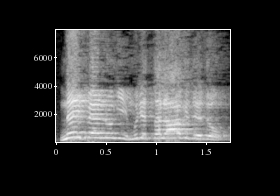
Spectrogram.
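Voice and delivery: high, loud mocking of a rebellious wife; defiant wife. Preacher mimics daughters refusing and demanding divorce, loud. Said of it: "जो अलम बगावत उठाई हुई".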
